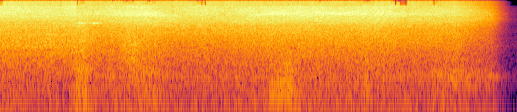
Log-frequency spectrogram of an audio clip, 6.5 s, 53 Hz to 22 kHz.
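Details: Lotos LTP5000D plasma cutter at 50 after poor cutting at 30: steady loud airy arc hiss, even and unbroken until shut off; solid cuts, clamp cable not hot; normal plasma cutting.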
